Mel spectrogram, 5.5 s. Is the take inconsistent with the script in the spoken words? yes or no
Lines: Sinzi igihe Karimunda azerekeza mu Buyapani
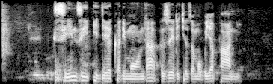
no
